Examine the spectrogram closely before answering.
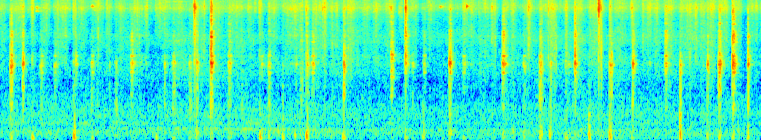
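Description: Wooden rolling pin rolling out bread dough on a table: irregular clicks and knocks, a few each second, as the pin is pushed and lifted.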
